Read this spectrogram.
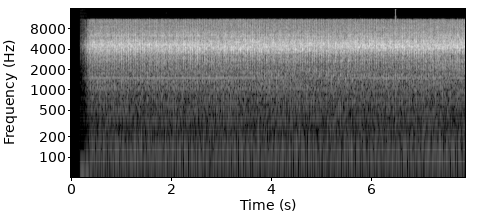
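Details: VW Golf 3 engine at steady idle with a busy, sharp metallic clatter on top, sounding noisy up top; abnormal engine noise, cause unclear.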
